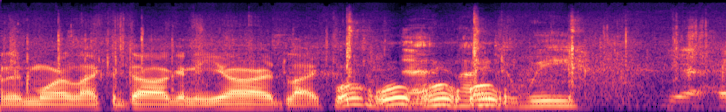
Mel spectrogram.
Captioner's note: mimics dob barking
